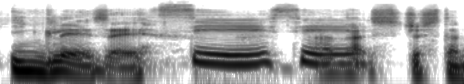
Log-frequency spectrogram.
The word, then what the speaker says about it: inglese: in other words like inglese. Sì. And that's just a normal gl. Esatto, sì. If there is no letter I, then it's pronounced as a hard sound. So inglese.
